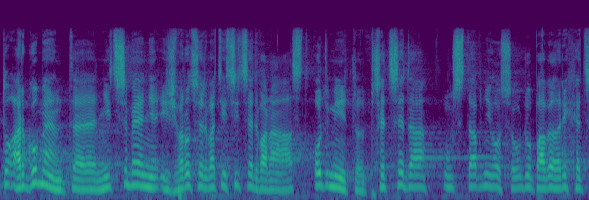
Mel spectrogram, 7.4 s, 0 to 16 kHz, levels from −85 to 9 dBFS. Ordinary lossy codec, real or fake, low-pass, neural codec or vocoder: Opus, 64 kbps; real; 9.9 kHz; none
